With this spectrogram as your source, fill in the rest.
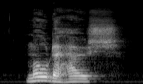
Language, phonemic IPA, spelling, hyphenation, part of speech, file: Dutch, /ˈmoː.dəˌɦœy̯s/, modehuis, mo‧de‧huis, noun, Nl-modehuis.ogg
- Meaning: 1. a fashion boutique 2. a fashion brand, a business that designs or produces fashionable clothing and miscellanea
